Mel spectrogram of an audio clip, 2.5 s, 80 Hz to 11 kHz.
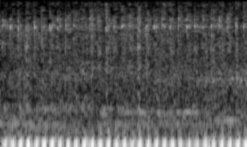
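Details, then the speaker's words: Suzuki Inazuma GW250 twin at idle, stock right-side silencer replaced with an Exil silencer. Steady, even low burble with regular pulses, no knocks or misses. A healthy, fairly quiet exhaust, normal idle. "Alright, there it is. As I can see, not too loud. I love the low decibel sound, it's good."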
